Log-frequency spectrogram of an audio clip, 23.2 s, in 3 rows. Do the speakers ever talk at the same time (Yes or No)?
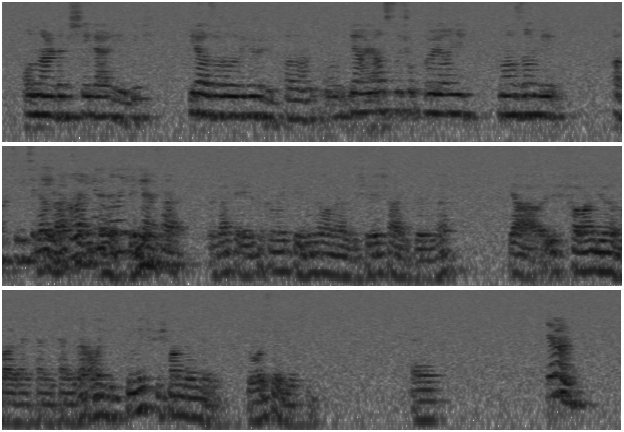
Yes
